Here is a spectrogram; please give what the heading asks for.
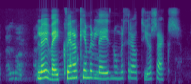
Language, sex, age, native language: Icelandic, female, 20-29, Icelandic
